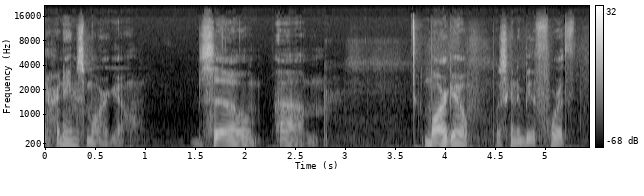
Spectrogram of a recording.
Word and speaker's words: Margot: yeah are you margot or margot are you mark got hill or got hill that's how it's spelled m-a-r-g-o-t but it's pronounced margot if if if i'm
